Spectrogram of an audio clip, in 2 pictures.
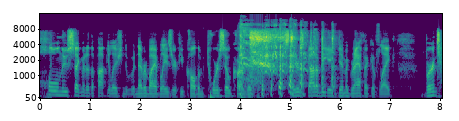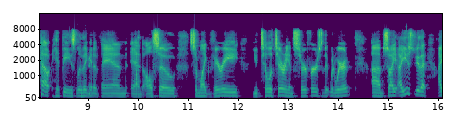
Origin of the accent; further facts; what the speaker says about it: Oklahoma, United States; accent: Okie; just sort of inadvertently gotten contact with my Okie roots when I'm on stage, where I lean into my accent heavier than I do now when I'm talking to people in regular conversation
